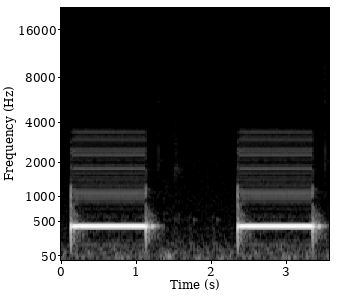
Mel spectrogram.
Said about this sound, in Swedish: Men nu ringer vi honom.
